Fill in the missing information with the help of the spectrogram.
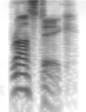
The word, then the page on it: rustic: British English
